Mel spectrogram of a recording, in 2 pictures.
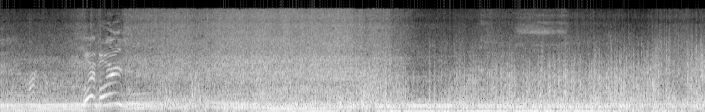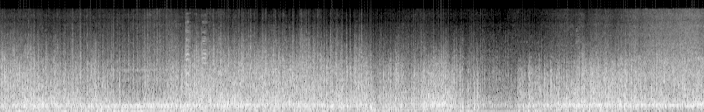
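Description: Wind rushes past close by.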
